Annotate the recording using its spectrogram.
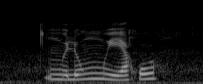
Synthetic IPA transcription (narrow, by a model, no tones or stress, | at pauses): ŋ̩ŋwɛlɪŋ̩ŋwɛjaχʊ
